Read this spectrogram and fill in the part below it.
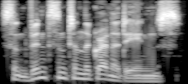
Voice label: SPOKEN Saint Vincents and the Grenadines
